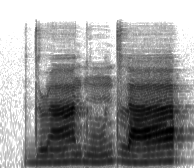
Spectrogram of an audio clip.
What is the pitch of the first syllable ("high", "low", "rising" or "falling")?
rising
